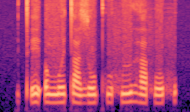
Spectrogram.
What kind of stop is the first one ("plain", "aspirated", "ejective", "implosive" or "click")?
ejective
